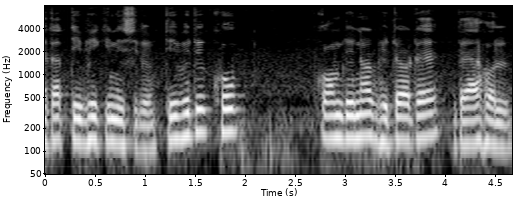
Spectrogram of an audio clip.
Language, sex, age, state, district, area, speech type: Assamese, male, 30-45, Assam, Lakhimpur, rural, spontaneous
